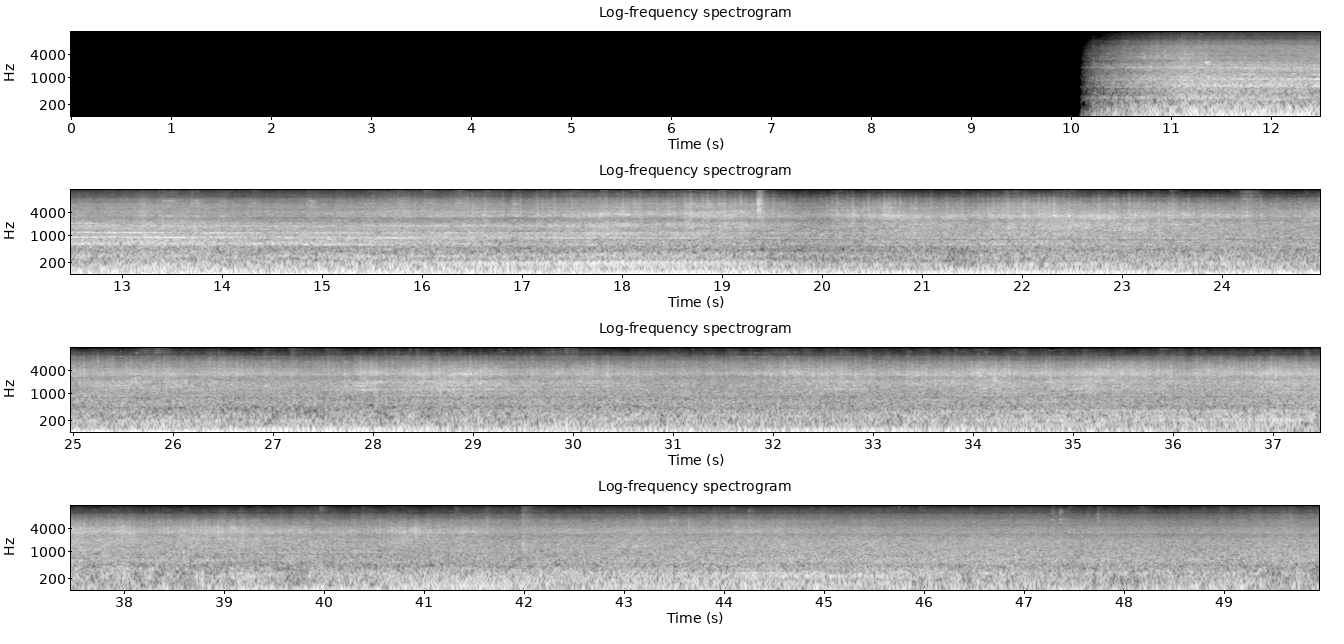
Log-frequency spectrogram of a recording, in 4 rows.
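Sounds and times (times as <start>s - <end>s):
diesel locomotive passing: 10.1s - 49.9s
train cars rumbling on rails: 10.1s - 49.9s.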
